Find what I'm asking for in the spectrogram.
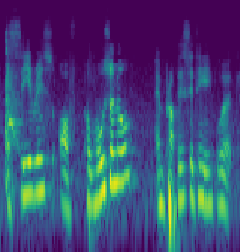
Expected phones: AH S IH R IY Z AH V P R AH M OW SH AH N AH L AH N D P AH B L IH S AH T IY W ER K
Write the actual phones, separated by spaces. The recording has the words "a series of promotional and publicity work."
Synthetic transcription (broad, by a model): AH S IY R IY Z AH F P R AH M OW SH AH N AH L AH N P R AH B L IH S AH T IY W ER K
